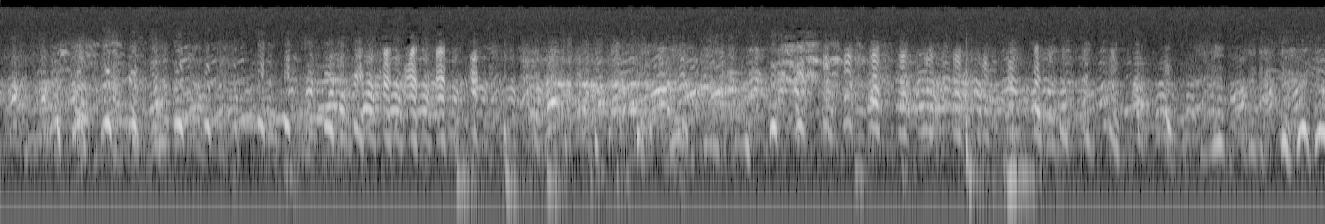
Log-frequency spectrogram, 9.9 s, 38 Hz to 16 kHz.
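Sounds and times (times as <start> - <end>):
man giggling: 0.4 - 9.9.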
